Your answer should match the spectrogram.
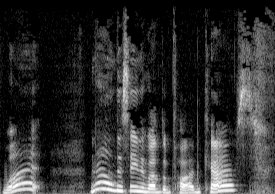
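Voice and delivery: high-pitched, startled retort in a retold exchange; incredulous. Wife answering husband's podcast guess, incredulous. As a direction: act out a taken-aback "what?" and quick denial.

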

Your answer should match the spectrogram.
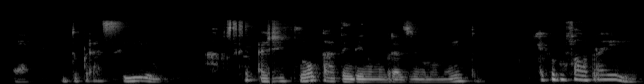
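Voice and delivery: muttered off the phone to a colleague; hushed aside. Acted. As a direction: cover the mouthpiece and confer quietly. Aside to superiors, off line.

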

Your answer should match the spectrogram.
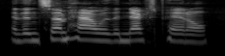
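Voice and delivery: usual speaking voice

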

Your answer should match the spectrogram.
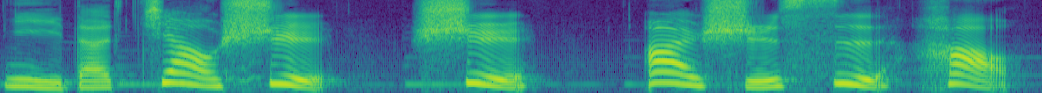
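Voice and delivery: usual speaking voice

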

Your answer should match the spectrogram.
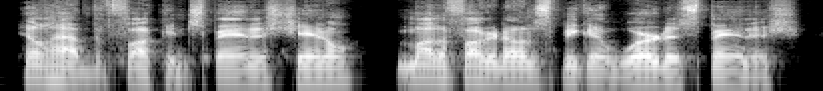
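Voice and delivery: ordinary talk, nothing marked

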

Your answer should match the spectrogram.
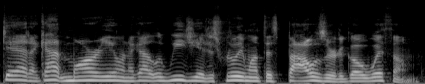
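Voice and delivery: put-on high, earnest kid's plea; imitating a pleading kid. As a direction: coax dad like a hopeful kid. Retold kid begging for a toy.

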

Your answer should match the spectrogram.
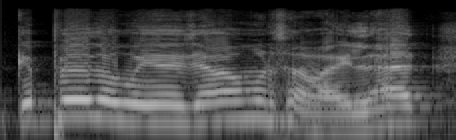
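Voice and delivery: loud, high slurred yell, slowing at the end; drunk friend shouting. Retold or imitated. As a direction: play the wasted friend bossing everyone. Drunk friend yells at manager. (grito de borracha)

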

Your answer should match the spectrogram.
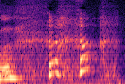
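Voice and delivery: hohes, kicherndes Lachen. Real, not acted. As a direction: vor Vorfreude loskichern. Erzählt lachend die Geschichte. (hohes Kichern vor Vorfreude)

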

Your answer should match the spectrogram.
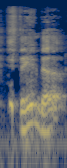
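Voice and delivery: mock stern command; impatient wife. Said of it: "she's like".

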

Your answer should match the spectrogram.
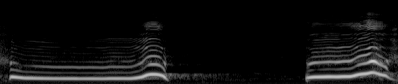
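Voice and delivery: high, rising joyful whoop; fired-up whoop. Real, not acted. Preacher whooping at his congregation, excited high cry. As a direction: whoop like the Spirit just hit. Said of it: "I'm getting fired up now".

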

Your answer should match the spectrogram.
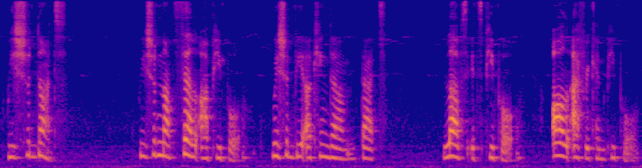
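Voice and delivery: earnest dramatic actress voice, lightly done; grave movie-queen delivery; imitating Viola Davis. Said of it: "That is me imitating Viola Davis".

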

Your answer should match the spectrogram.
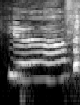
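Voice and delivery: high, mock-tearful kid voice; crying little boy. Scared boy answering his dad from the stall, mock crying. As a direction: squeak it out through pretend sobs. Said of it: "this boy had started crying".

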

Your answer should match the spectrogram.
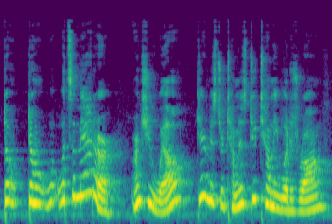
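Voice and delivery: high, stammering concern; great distress. A narrator's reading. Lucy begging the crying fawn to tell her, distressed. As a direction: plead anxiously, pitched well up. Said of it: "said Lucy in great distress".

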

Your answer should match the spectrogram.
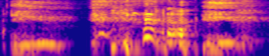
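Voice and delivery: big burst of laughter; loud high laugh. Real, not acted.

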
